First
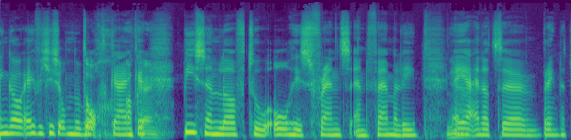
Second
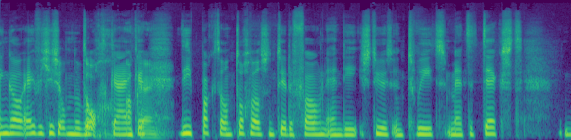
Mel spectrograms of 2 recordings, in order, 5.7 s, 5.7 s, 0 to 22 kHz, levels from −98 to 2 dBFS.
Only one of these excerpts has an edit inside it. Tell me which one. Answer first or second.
first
